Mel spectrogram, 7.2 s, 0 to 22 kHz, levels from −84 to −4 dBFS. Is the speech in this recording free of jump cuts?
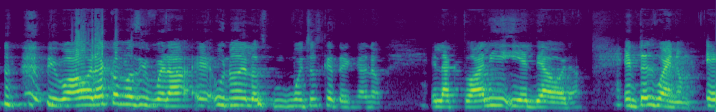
yes; 0 cuts

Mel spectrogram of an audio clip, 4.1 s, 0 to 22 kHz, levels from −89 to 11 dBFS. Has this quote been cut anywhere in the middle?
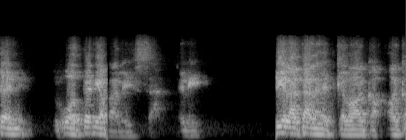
yes; 2 cuts; at 1.1 s, 2.8 s

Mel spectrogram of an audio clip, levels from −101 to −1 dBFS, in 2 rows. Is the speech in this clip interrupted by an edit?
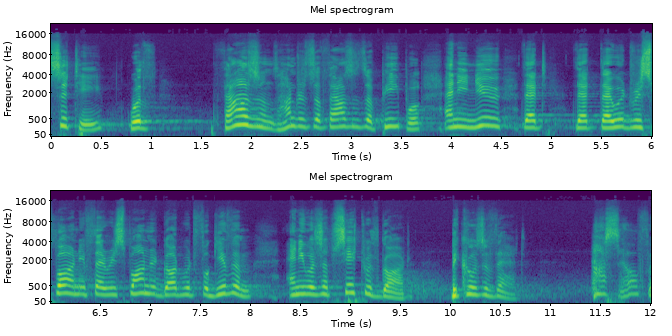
no; 0 cuts

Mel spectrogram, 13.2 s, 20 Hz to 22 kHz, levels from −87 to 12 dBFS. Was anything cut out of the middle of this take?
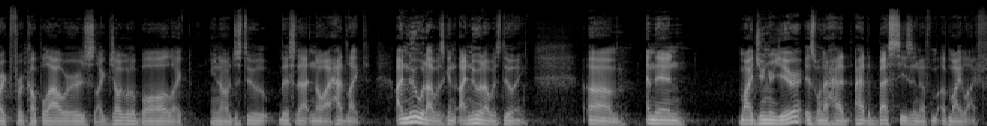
no; 0 cuts

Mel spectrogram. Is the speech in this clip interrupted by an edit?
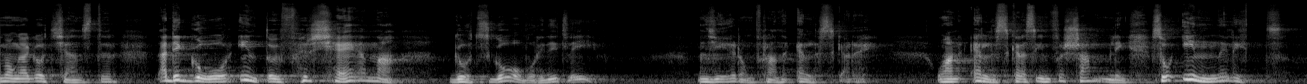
yes; 1 cut; at 7.0 s

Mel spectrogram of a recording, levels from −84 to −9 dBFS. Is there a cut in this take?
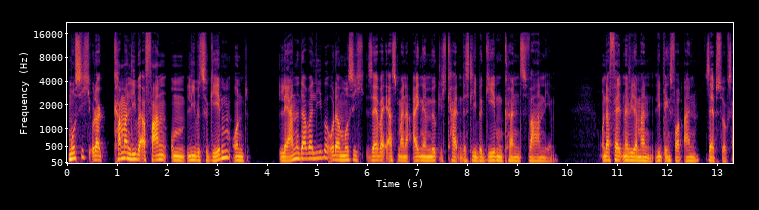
no; 0 cuts

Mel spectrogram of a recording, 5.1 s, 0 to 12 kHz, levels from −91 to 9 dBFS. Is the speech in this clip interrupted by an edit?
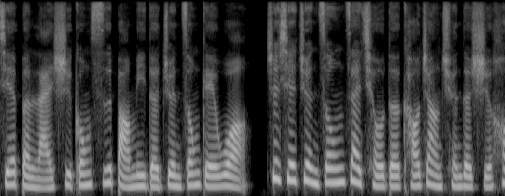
yes; 1 cut; at 2.6 s

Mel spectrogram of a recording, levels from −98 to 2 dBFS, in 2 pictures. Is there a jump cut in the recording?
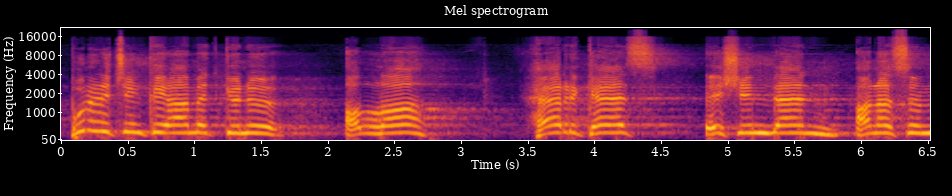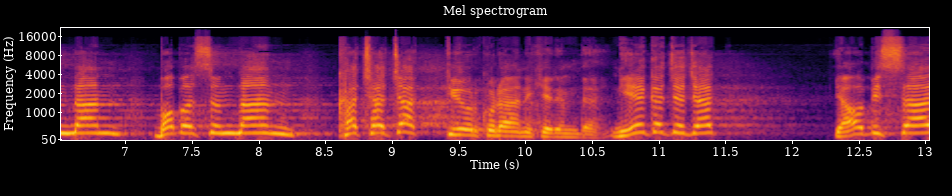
no; 0 cuts

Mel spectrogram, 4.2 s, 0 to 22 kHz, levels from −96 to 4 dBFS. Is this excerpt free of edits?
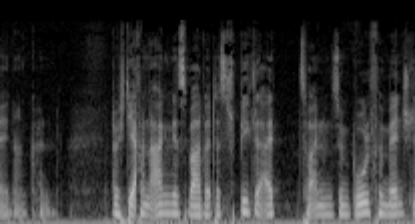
no; 2 cuts; at 1.4 s, 2.0 s

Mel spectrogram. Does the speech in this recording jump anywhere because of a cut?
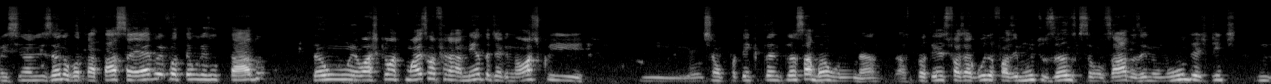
no; 0 cuts

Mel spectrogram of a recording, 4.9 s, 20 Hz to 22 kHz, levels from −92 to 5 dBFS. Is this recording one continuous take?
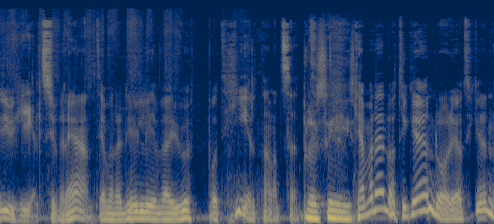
no; 1 cut; at 3.5 s

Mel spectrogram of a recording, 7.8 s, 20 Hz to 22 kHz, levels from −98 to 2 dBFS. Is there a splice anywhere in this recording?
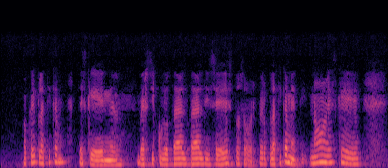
yes; 4 cuts; at 1.4 s, 1.8 s, 3.7 s, 5.2 s

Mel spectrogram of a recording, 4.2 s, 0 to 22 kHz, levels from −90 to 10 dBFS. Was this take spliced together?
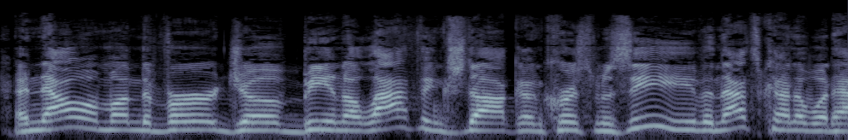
no; 0 cuts

